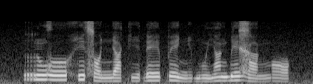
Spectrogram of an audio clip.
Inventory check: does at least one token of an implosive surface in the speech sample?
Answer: yes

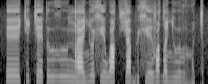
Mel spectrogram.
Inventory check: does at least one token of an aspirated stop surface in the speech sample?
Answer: no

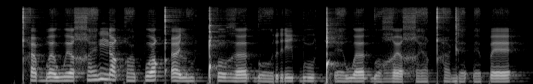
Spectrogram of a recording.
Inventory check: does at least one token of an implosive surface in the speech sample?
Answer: yes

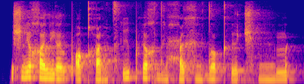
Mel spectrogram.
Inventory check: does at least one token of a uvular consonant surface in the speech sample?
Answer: yes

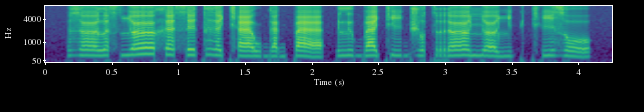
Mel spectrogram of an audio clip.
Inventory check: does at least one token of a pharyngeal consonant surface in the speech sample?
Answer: no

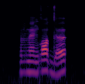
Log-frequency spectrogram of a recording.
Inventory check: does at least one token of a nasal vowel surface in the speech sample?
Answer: yes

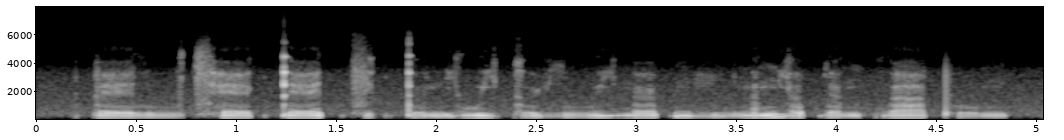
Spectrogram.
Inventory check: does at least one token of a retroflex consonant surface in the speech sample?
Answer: no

